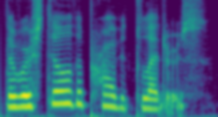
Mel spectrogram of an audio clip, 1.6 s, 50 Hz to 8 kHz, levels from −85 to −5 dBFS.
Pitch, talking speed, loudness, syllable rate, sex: 250 Hz, 220 wpm, -18 LUFS, 7.1 syllables/s, female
